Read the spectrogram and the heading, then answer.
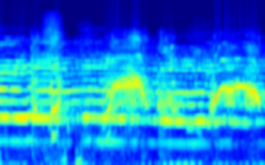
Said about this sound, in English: Could you play The Screaming Kid?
